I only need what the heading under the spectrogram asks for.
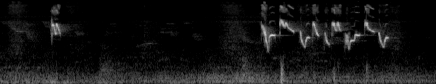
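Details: Canary known as sanger, a lively singer used to tutor other birds: one sharp high chirp, a pause, then a rapid burst of about eight loud, high, down-slurred whistled notes, ending in near silence.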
